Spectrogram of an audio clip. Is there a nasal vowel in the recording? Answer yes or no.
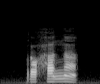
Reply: yes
